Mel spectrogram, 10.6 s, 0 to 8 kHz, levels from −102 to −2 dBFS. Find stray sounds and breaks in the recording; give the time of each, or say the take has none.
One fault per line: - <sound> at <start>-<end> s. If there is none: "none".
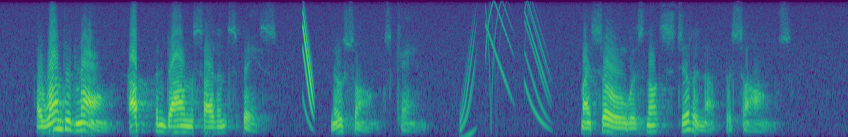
- chirp at 3.8-3.9 s
- chirp at 5.8-6.9 s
